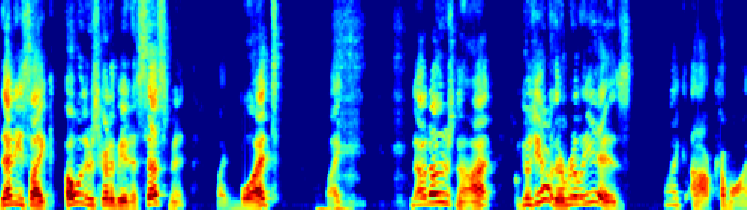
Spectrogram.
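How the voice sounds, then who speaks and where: A woman with an American accent speaks in an animated tone with very wide pitch swings. Her loudness swings widely, and she leaves long, frequent pauses. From Philadelphia area, US. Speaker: Santa performer and online group founder. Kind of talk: podcast interview. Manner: halting.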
